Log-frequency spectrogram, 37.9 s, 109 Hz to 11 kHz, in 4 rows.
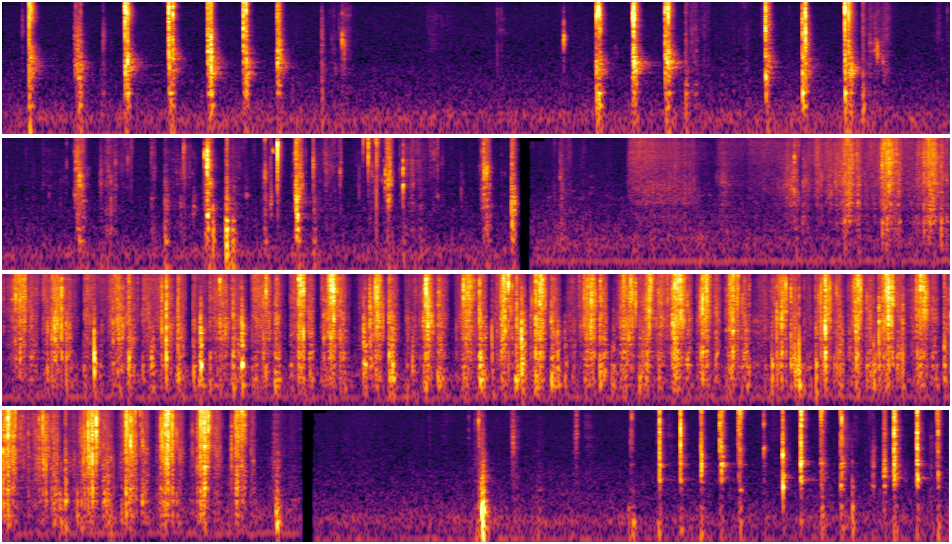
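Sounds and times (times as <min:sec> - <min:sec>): slime popping and crackling: 0:17.7 - 0:31.0.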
